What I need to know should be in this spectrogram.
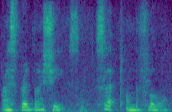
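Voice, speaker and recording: A woman's voice: fairly low pitch, steady tone, slow pace, warm tone, breathy edge, rough recording. A woman reading a poem aloud. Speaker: poetry reader.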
